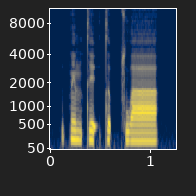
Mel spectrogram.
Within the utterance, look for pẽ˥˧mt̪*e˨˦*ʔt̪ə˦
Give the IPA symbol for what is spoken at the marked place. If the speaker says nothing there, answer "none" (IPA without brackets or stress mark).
e˦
